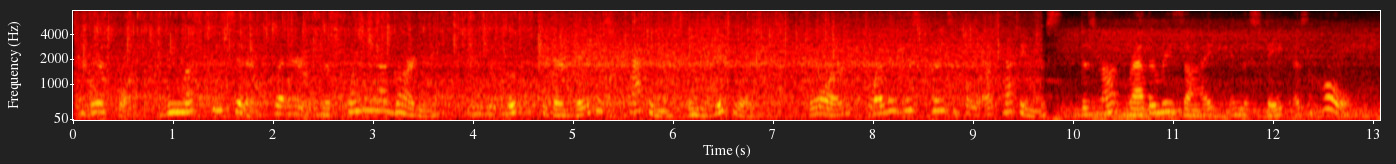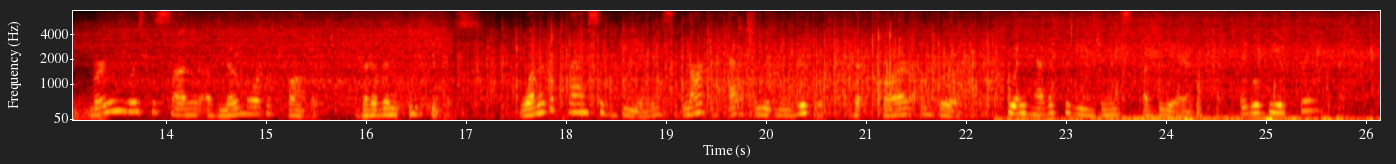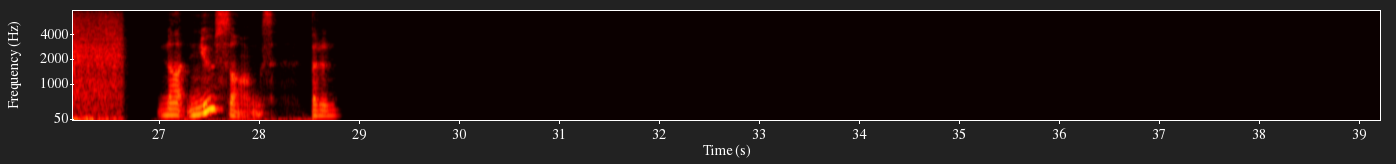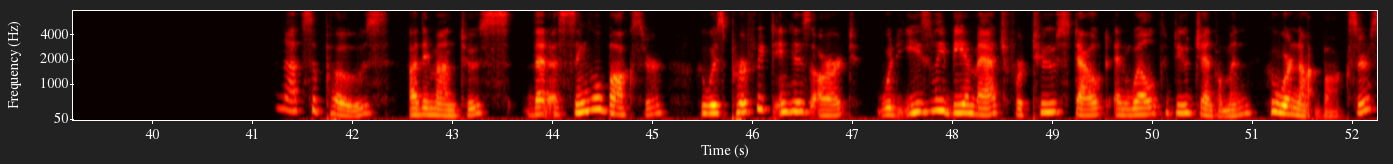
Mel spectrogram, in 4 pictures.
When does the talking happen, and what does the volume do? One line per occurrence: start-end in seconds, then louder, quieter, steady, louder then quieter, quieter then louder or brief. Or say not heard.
0.0-25.6 steady
27.0-28.8 brief
41.2-52.2 steady.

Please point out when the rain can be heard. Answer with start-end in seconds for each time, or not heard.
0.0-26.6.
